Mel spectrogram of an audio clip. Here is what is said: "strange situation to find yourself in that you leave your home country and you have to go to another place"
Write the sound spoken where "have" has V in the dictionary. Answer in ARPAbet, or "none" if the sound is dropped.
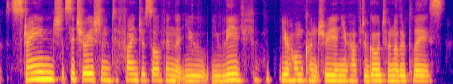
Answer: F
